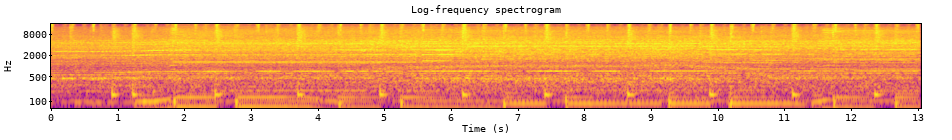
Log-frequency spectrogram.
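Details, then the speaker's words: Antminer with replacement 6,000 RPM fans, run in low-speed mode after repair: the fans ramp to full speed with a loud, steady rushing whir and fixed high tone, no rattle or scraping. Normal high-speed fan operation. "Got those fans really running now. I anticipate them slowing back down a little bit here in a second."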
